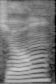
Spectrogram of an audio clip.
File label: "ziong5", Taiwanese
